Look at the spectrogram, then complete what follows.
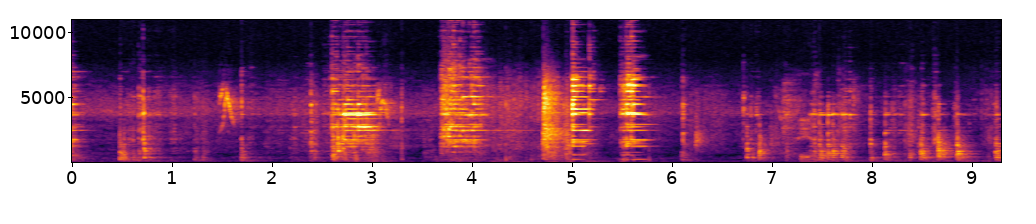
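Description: Hammer striking small nails into a wooden brace board, sharp metallic clinks with a short ring at irregular intervals.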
